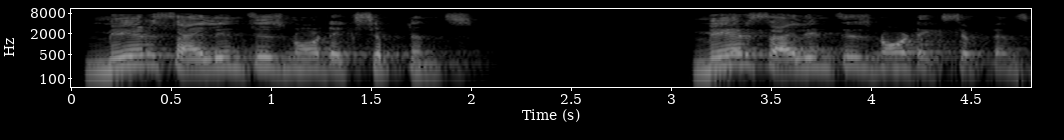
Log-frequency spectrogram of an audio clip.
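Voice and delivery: each word of the rule laid out slowly; slow dictation. Shown as a demonstration. Teacher dictating the rule to the class, slowly. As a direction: dictate it so students can write.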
